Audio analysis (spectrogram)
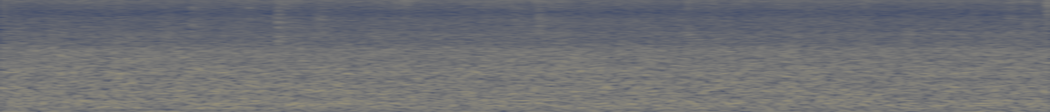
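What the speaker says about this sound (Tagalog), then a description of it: "Ito ang parang pinakamatagal na ulan." Heavy typhoon rain in Bangued, Abra, a steady unbroken hiss of downpour, moderately distant and constant throughout with no voices.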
